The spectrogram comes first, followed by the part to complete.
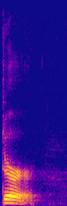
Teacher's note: And then we end it up with "der" "der" "der" - a D sound, schwa R, which is technically D-R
